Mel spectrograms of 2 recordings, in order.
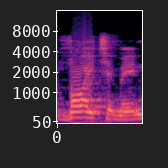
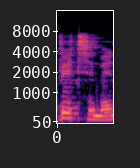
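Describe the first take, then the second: First: It is said with an American pronunciation. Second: It is said with a British pronunciation. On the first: This is the pronunciation the speaker dislikes. The speaker calls it wrong. "I hate vitamin" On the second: This is how the speaker's own people say it. The speaker calls it right. "We call it vitamin"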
